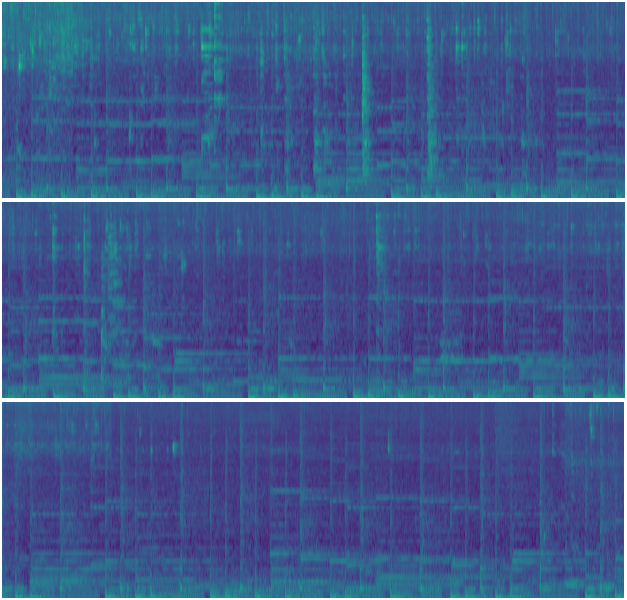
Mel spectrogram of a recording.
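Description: Lepa fish sizzling hard in a pan of hot oil, a dense, steady, close crackle that runs unbroken for the whole stretch with faint clinks mixed in and no voices.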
